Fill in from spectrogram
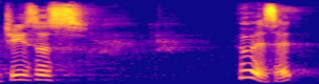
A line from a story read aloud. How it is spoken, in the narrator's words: said quietly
